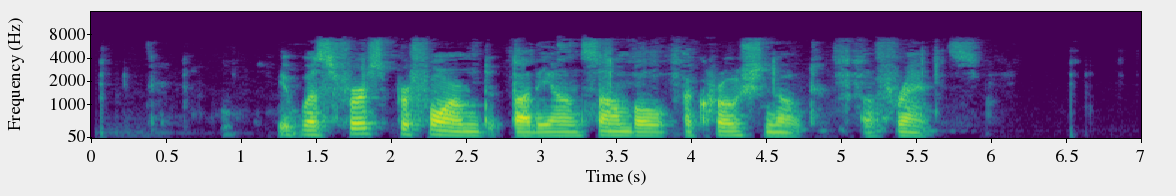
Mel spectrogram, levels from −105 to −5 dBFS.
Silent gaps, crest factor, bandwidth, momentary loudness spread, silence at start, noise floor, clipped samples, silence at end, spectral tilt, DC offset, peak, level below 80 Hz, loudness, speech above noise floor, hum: none; 20 dB; 7.4 kHz; 18 LU; 1.25 s; -79 dBFS; under 0.1%; 1.1 s; -5.5 dB/octave; under 0.1%; -2 dBFS; -62 dBFS; -21 LUFS; 58 dB; none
